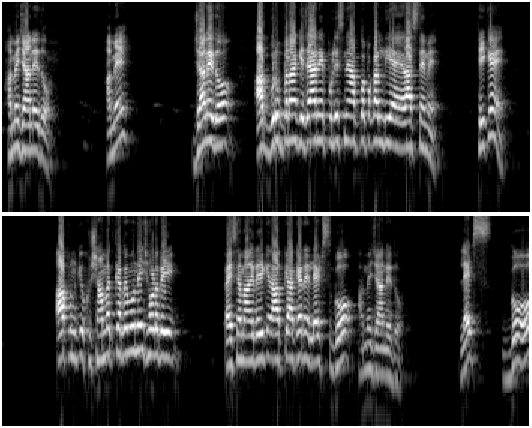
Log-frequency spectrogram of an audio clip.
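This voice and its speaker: Speaking briskly in a high voice, a male English teacher works through a board lesson with a tinged accent. He is patient in his explanations and keeps repeating check-ins like "theek hai."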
